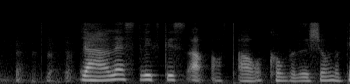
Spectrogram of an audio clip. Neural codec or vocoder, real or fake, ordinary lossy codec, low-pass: codec, 16 kHz, 0.5 kbps, FunCodec, trained on Chinese and English, 25 frames a second; fake; none; 7.2 kHz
